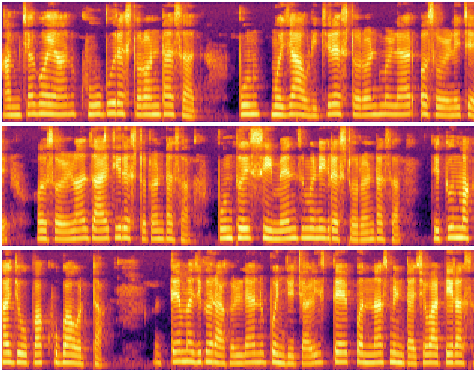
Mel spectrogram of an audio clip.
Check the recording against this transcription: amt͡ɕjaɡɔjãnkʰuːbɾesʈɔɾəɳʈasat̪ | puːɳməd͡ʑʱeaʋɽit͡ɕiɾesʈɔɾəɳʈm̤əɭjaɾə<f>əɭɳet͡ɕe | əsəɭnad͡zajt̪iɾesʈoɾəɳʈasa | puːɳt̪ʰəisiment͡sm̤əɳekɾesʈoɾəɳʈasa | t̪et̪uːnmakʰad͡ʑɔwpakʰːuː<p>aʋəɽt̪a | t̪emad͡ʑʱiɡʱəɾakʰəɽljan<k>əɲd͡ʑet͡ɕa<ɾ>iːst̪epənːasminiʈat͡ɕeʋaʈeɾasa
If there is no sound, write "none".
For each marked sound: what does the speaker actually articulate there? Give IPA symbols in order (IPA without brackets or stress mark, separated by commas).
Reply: s, b, p, ɭ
